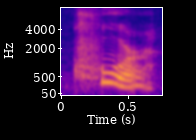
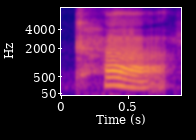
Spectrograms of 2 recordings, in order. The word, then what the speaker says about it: cœur: And this word is often mispronounced as cour. This word is probably best memorized, but until then, just spell it out in your score as K-E-U-R, cœur.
